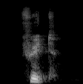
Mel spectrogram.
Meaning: post-1990 spelling of flûte
- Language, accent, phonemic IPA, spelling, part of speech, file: French, France, /flyt/, flute, noun, LL-Q150 (fra)-flute.wav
